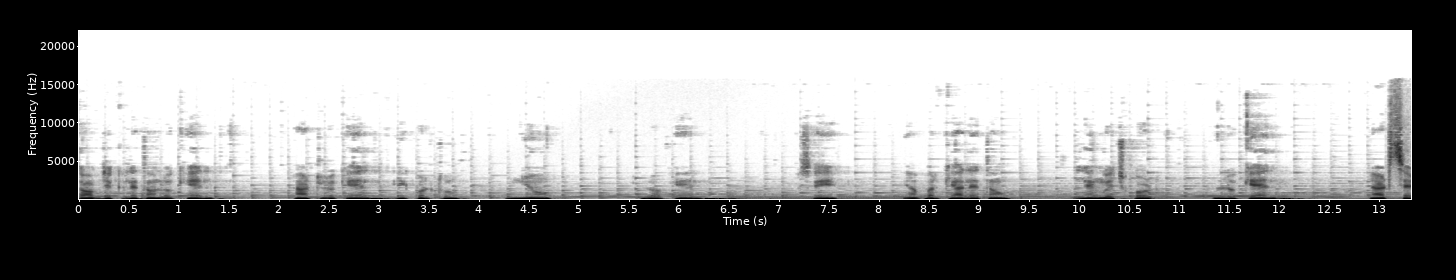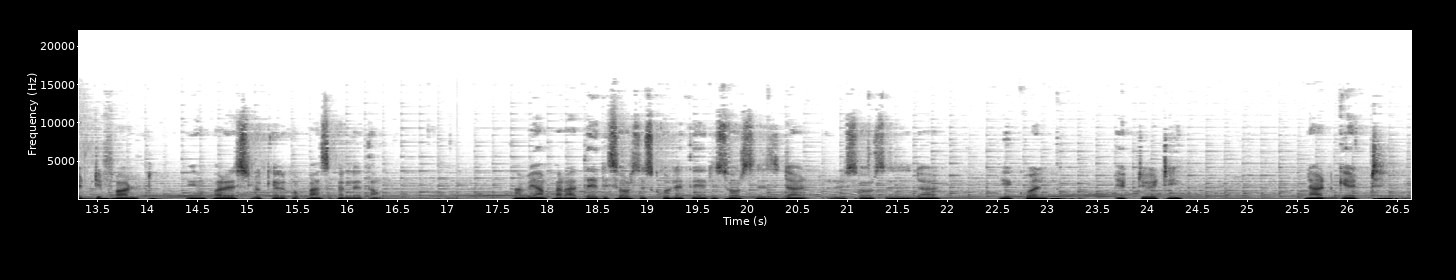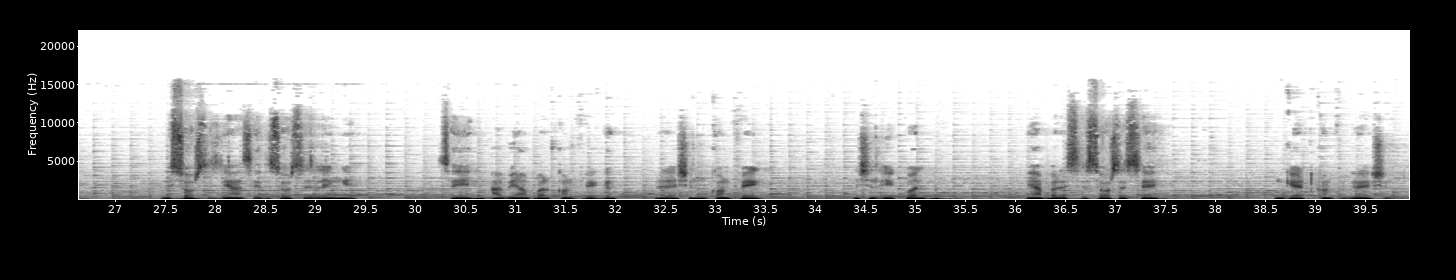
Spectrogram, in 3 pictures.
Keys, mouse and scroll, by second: 0.1-6.8 typing, 1.8 Return, 5.5 Return, 7.2 Return, 10.1-16.0 typing, 12.6 alt+Tab, 14.2 Return, 16.5 Return, 17.0 Right, 18.5-21.7 typing, 20.1 Return, 21.3 Return, 23.0-24.4 typing, 23.3 alt+Tab, 25.4-26.9 typing, 27.6 Return, 28.5 typing, 29.4 Return, 31.5 shift+c, 31.9 n, 32.5 Return, 33.0-36.9 typing, 34.0 Return, 35.4 alt+Tab, 38.2 Return, 38.4-39.9 typing.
